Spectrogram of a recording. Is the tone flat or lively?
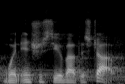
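flat. The question is asked in a flat tone. It feels like a formal job interview. The speaker calls it wrong. "if you're you're in an interview"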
